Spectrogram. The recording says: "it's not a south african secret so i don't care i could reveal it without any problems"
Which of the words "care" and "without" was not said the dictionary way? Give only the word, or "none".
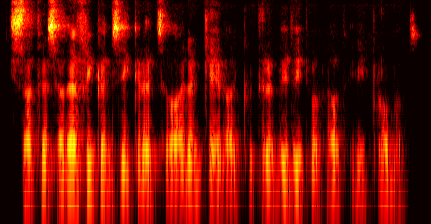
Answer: without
